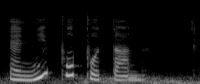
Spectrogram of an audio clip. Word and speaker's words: hippopotame: H est une lettre muette. Un hippopotame.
